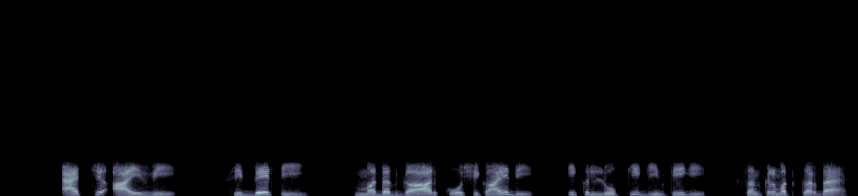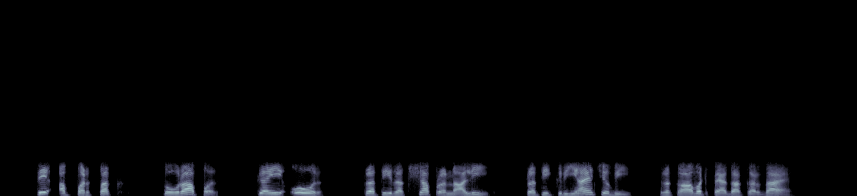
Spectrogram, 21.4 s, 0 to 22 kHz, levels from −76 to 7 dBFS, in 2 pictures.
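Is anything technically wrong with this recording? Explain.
Yes. The speech has G.729 codec damage from start to finish, and it is plainly audible. The sound is rebuilt from a vocal tract filter, a pitch predictor and a few pulses in each 10 ms frame, which fits an 8 kbit/s telephone stream. It comes out rough and faintly synthetic, and the band runs from about 150 Hz to 3.5 kHz. On a spectrogram, energy stops at a hard ceiling near 3.6 kHz, with an empty region above it.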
